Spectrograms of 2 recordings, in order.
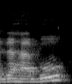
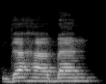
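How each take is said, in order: First: The word ends with a short u vowel. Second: The word ends with a short a plus n. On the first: "Tidak dibaca dhahabu" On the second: "Tidak juga dibaca dhahaban"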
